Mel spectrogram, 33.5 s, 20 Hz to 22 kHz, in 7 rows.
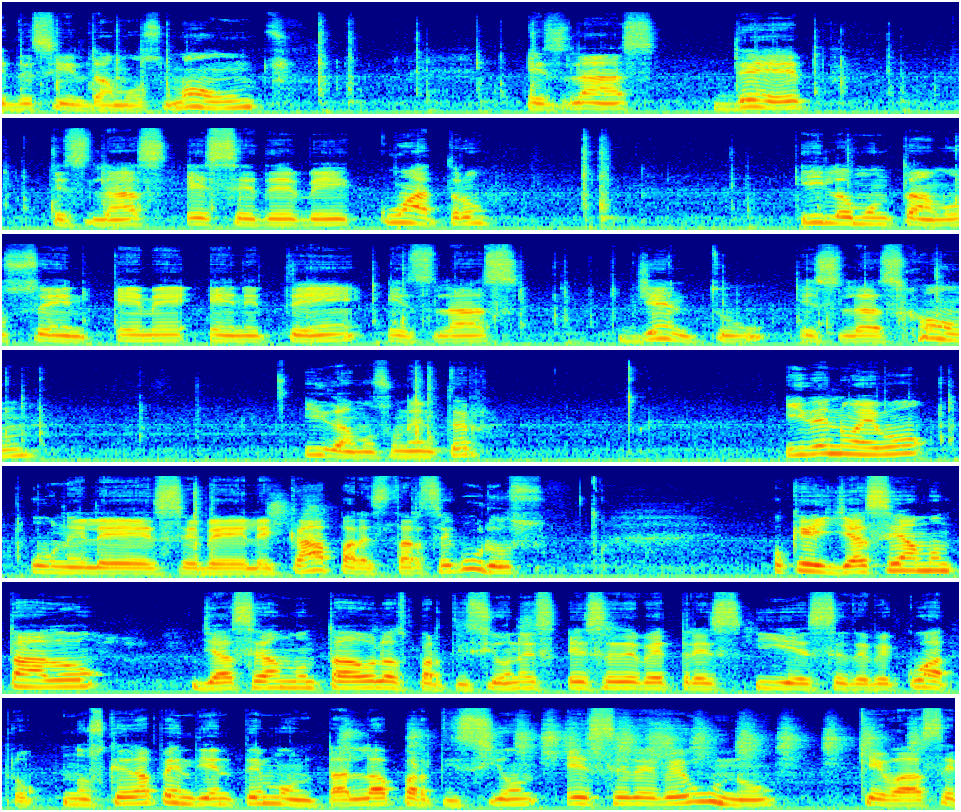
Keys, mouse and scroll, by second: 0.0-2.1 typing, 3.4-7.4 typing, 8.5-14.2 typing, 16.2 Return, 18.5-19.7 typing, 19.8 Return, 21.2-22.0 typing, 23.0-25.8 drag, 29.1 click, 29.9-31.1 drag, 31.3 click.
